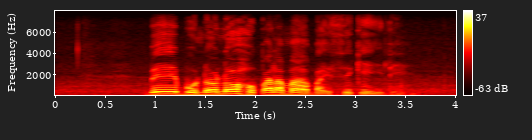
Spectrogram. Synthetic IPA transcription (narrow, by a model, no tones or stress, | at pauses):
bɛbʊnɔlɔɦʊpʼalamabaisɪkʼeːlɪ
